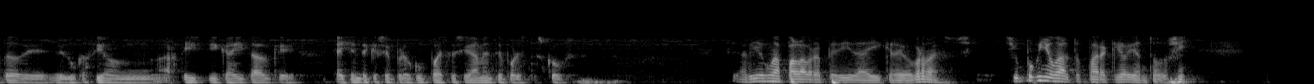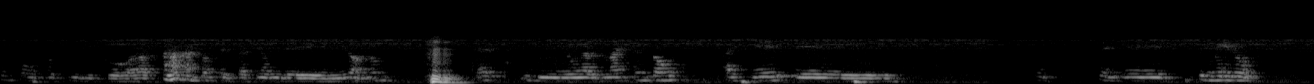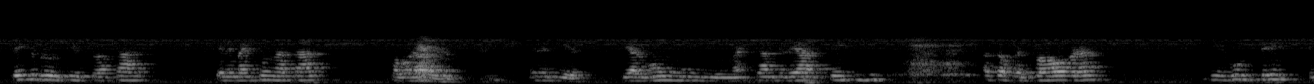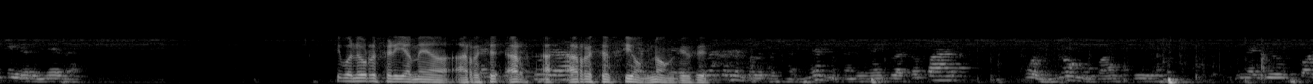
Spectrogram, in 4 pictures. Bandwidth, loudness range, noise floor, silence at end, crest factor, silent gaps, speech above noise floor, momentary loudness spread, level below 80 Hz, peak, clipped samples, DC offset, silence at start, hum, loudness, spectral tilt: 4 kHz; 13 LU; -70 dBFS; 0 s; 24 dB; none; 38 dB; 19 LU; -56 dBFS; -10 dBFS; under 0.1%; under 0.1%; 0 s; none; -34 LUFS; -11 dB/octave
